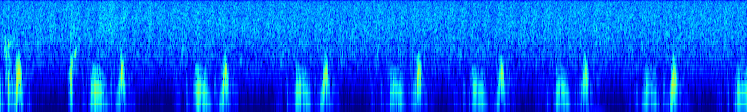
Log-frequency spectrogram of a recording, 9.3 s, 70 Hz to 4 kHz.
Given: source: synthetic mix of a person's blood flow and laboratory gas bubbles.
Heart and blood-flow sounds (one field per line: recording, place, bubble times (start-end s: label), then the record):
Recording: Doppler ultrasound of blood flow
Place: precordium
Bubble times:
0.04-0.22 s: bubbles
0.84-0.99 s: bubbles
From the record:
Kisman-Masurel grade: 123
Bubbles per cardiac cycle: 1 to 2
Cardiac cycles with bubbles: 10 to 50%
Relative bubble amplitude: loud (0.450 to 0.775)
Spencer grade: 2 (many but less than half of the cardiac periods contain bubble signals, singularly or in groups)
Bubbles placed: anywhere in the cardiac cycle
